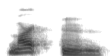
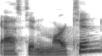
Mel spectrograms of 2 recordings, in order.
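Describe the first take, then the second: First: The t in Martin stops the air. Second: The t in Martin is a clear t. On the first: "make it a stop T. Mart, stop the air" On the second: "We have to say Aston Martin with a T"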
